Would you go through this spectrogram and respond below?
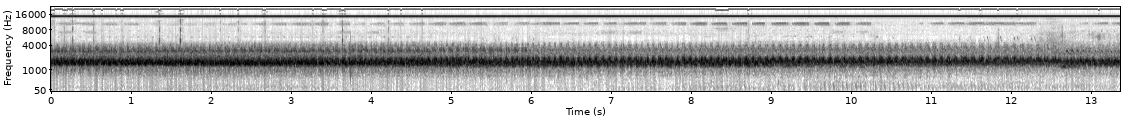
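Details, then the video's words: Dense frog chorus at deep night: a constant pulsing buzz that never pauses, with a low hum underneath and scattered faint clicks at the start. "Call of the frog in the deep night"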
